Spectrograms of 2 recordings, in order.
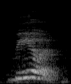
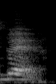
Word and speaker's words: bear: It is not beer, it is bear. Okay, pronunciation kya hota hai? Bear.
